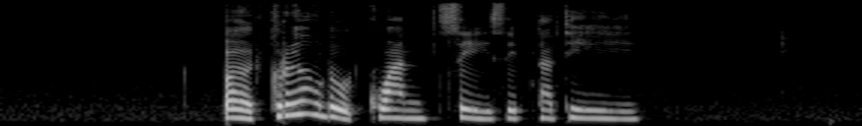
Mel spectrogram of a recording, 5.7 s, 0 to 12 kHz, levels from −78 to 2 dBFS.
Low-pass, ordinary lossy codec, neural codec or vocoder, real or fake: 10.8 kHz; none; autoencoder, 48 kHz, 128 numbers a frame, DAC-VAE, trained on Japanese speech; fake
